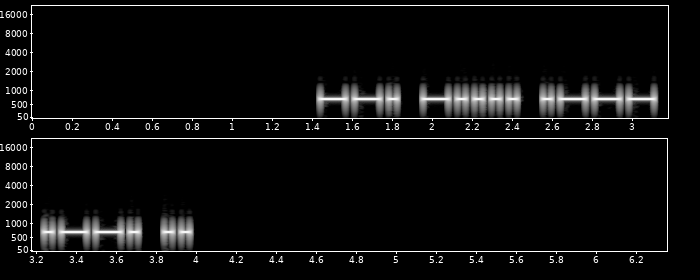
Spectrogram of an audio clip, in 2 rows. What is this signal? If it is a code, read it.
Morse code, heard as a keyed tone, about 28 wpm, 700 Hz. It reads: G6JPI
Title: DXCC-100 Call Signs - 5 Characters - Repeated 3x - 28wpm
